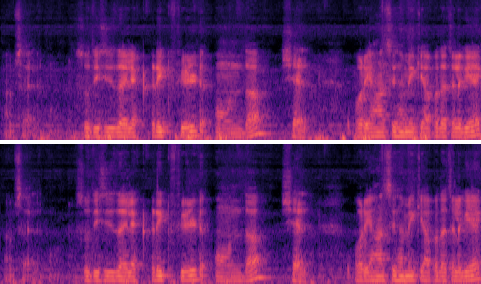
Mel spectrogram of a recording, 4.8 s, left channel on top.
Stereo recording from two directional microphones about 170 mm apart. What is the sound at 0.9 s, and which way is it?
Speech, 60° right (ahead or behind).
